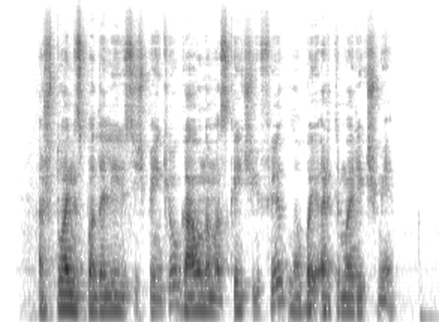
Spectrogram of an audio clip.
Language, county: Lithuanian, Panevėžys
